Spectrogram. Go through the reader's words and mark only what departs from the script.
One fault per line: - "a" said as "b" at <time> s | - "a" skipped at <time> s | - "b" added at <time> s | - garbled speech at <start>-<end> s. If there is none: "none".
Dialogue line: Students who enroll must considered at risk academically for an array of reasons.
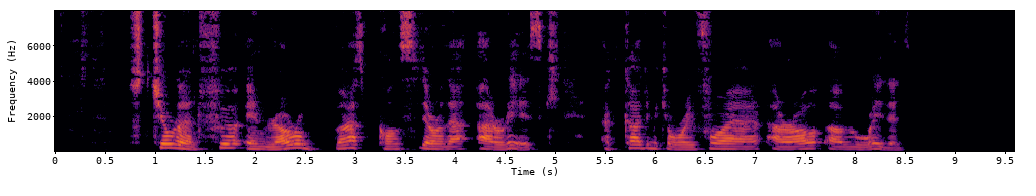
none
